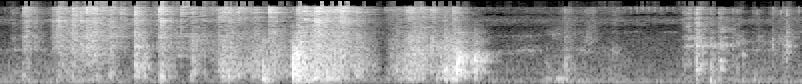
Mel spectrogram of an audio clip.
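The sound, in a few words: loosening pizza edges from a Bundt pan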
